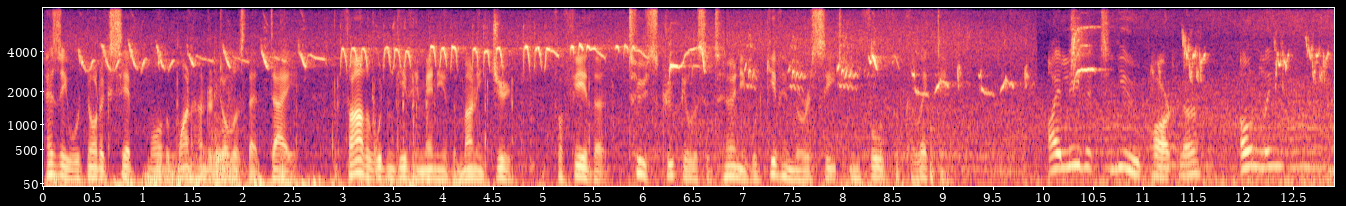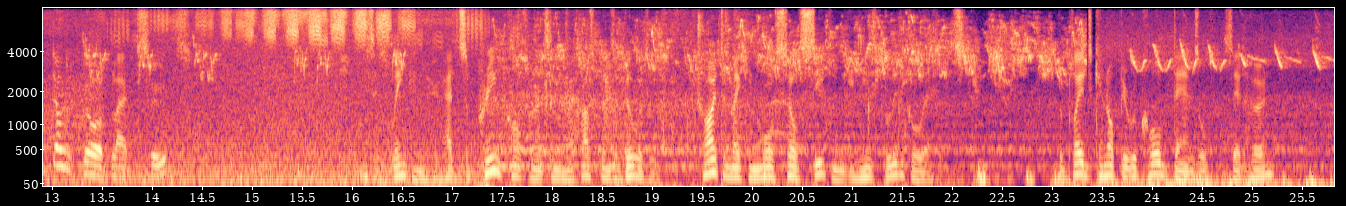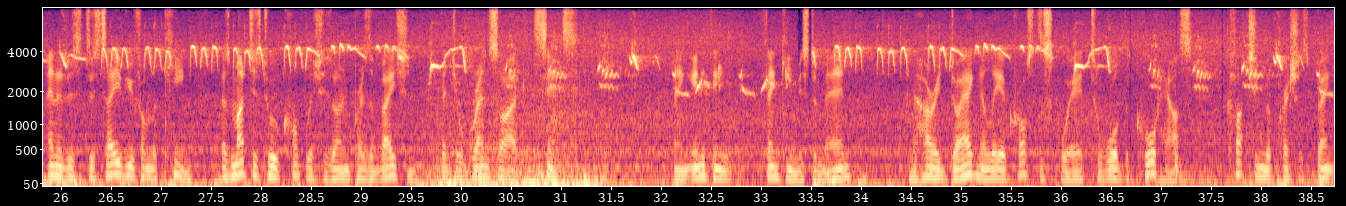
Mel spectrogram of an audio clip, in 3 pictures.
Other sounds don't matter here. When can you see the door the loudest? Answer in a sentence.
The volume of the door peaks at 2 seconds.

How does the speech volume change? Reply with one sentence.
The loudness of the speech stays about the same.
